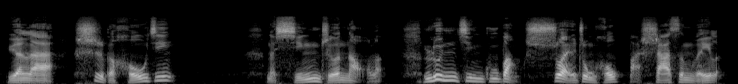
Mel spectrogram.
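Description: A man narrating a classic storybook tale with a dramatic touch. He speaks slowly, and his pitch rises and falls widely. The recording is close and dry. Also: very animated, fairly bright tone, no echo.

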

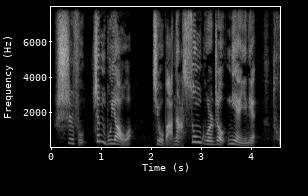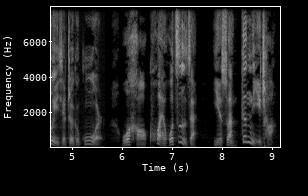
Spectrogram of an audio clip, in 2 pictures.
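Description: Sun Wukong, a man doing a high brash monkey king. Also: wildly swooping pitch, a little slow, fairly bright tone, no room sound, heavily acted. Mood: boastful. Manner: pleading, boastful, high strained cries.

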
